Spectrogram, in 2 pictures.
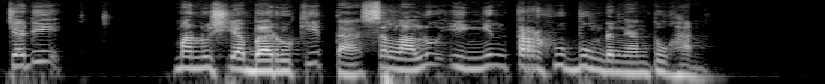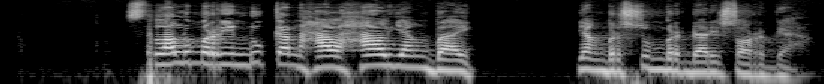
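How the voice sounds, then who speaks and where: Male pastor, lively sermon delivery with sharp swings in volume, questions his congregation. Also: high-pitched, a little slow, long pauses. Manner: animated preaching with sudden loud and soft swings.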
